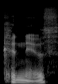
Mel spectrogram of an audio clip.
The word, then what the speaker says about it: Knuth: started dating my husband hard K can is it a hard K it is a hard K Jen Allen canth okay you're responsible for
